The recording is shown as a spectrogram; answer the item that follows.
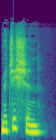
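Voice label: "magician", British English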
